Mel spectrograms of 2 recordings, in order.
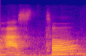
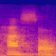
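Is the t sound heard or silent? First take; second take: heard; silent. First: The t sound is pronounced. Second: The t sound is silent. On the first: The speaker calls it wrong. "Ini bukan hustle" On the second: The speaker calls it right. "tapi dibacanya hustle. Karena T-nya di sana dihilangkan"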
